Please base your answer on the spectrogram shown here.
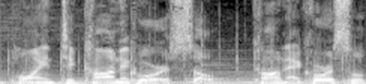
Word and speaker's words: Cane Corso: So 1 point to KAH-NAY KOR-SO.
